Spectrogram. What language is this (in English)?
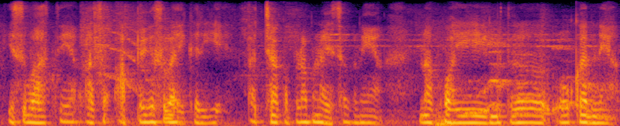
Dogri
